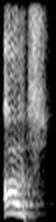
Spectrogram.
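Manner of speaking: sharp, very high, loud ouch; pained ouch. Shown as a demonstration. Teacher acting out being slapped. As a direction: cry out as if slapped. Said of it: "Somebody slaps you right now".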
